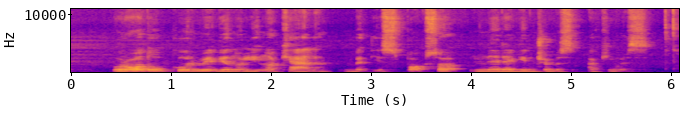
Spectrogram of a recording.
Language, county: Lithuanian, Kaunas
